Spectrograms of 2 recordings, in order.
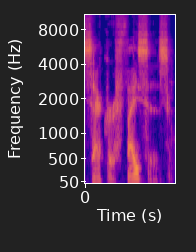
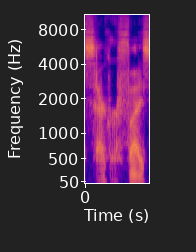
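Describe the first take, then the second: First: "sacrifices" drawn out slowly, ending rising; plural stressed. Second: "sacrifice" said singular, slowly; wrong singular. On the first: Correcting the word for the listeners, slow rising "sacrifices". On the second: Correcting himself to the listeners, slow singular "sacrifice". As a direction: say "sacrifice" as the rejected form. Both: Shown as a demonstration. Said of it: "Not sacrifice".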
